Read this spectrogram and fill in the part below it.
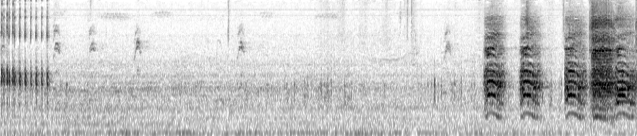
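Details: A small chorus of crows calling to the person who feeds them, begging for their supper; a brief rattling burst opens, then a long quiet stretch before about five loud, harsh, overlapping caws in quick succession.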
